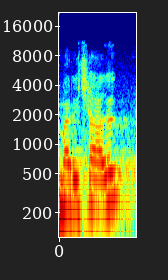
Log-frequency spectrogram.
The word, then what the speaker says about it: Marechal: Leopaldo Mareell, su abuelo vasco francés, su apellido era Maret con acento en la e shal. Y él en el año 1930 lo argentiniza y lo convierte todo seguido en marechal.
